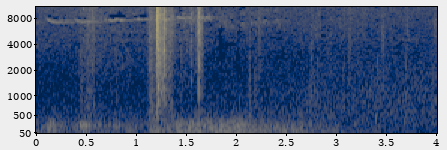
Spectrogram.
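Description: Footsteps thump quickly on wooden planks.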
